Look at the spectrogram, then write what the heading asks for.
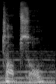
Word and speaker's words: topsail: Her large square sails included the fore course, fore topsail, pronounced tops'l, and fore topgallant sail, pronounced fore-t'-gallants'l.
